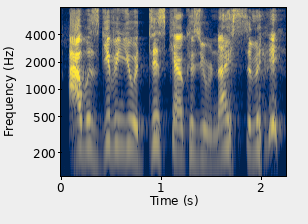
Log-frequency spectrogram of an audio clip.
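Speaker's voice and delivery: high, loud mock indignation, laugh underneath; indignant retort. Woman defending her price to him, mock indignant. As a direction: mimic her protesting loudly.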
